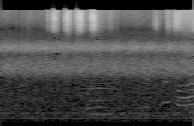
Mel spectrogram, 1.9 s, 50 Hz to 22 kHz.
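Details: Common pincer grasshopper (Calliptamus italicus) on Pag, Croatia, 2 September 2019: four short, very high, hissing pulses in quick succession, then a couple of fainter ticks against quiet background.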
